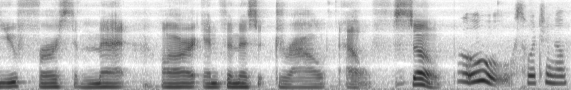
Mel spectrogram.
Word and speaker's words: Drow: However, just to reiterate, so when you guys fought the Dro elf, and I know it's supposed to be pronounced Drow, but I don't give a shit. It sounds lame, so I'm gonna say Dro.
